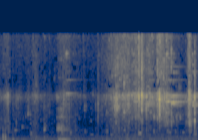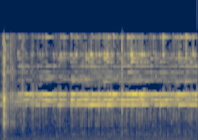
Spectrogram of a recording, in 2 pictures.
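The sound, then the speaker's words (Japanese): A small bell charm sold at a Shinto shrine rings with a bright, high, faint jingle. A sharp strike comes midway, then light tinkling continues through the rest. “神社の鈴みたいな音だね、本当にね。”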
